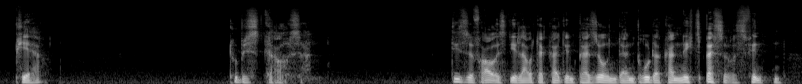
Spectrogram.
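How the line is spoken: Trembling agitated whisper. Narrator (German): Sie flüsterte leise, zitternd vor Erregung

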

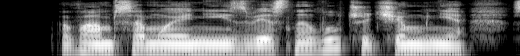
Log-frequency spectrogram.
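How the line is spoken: Calm reply. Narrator (Russian): спокойно ответил видок

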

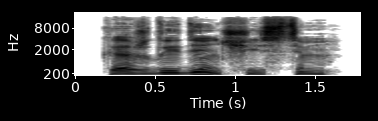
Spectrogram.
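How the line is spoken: Through gritted teeth. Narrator (Russian): процедил Алексей

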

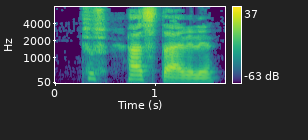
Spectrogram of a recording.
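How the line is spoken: Cheerful snort, laughing. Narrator (Russian): весело фыркнул Вуджоу, рассмеявшись

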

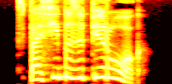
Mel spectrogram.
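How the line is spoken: Shouting after someone. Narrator (Russian): крикнула она в спину старухе

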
